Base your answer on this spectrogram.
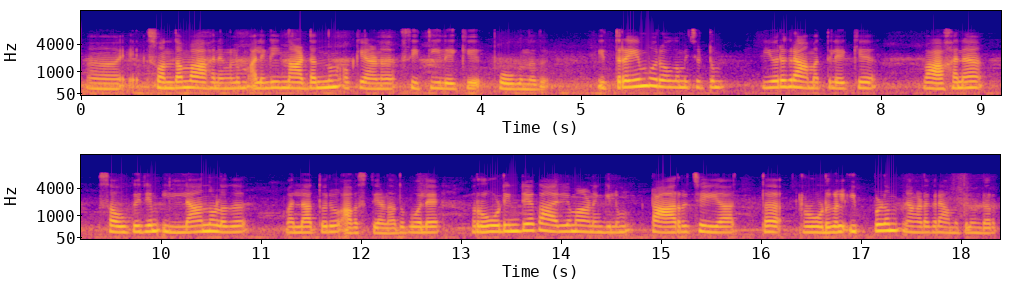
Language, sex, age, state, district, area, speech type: Malayalam, female, 30-45, Kerala, Ernakulam, rural, spontaneous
